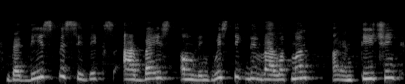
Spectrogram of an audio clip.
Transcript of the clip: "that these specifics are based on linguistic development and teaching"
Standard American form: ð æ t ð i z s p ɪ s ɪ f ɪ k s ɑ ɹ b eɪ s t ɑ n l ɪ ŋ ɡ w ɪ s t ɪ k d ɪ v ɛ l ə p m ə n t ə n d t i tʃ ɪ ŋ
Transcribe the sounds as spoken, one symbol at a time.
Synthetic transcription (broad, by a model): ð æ t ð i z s p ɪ s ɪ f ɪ k s ɑ ɹ b eɪ s t ɑ n l ɪ ŋ ɡ w ɪ s t ɪ k d ɪ v ɛ l ə p m ə n t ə n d t i tʃ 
